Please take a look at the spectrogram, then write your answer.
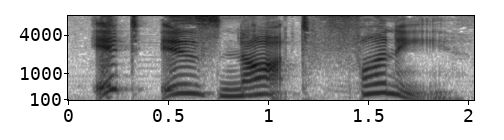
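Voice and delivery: put-on high, slow, indignant child; a little boy stamping his foot; childish protest. A narrator's reading. Charles Wallace protests to the witches, high childish indignation. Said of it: "gave a childish stamp of his foot".

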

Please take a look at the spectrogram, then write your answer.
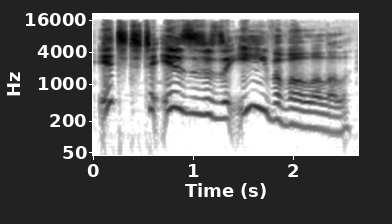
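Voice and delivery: high stammering otherworldly voice, stretched slow; halting high voice that catches on every word; Mrs Which speaking. Acted. Ancient being warns the children of darkness, halting and high.

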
